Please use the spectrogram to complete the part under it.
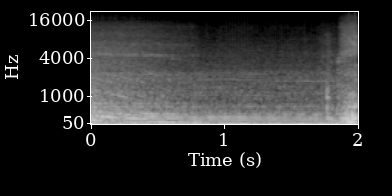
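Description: A car engine revs up, a close mid-pitched roar that climbs and holds for about two seconds before a sharp rise at the end, with no talking.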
